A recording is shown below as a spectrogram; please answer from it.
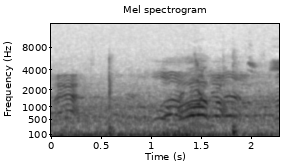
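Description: Footballers shouting and calling to each other during play, several raised voices strongest in the second half, over a steady low rumble.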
